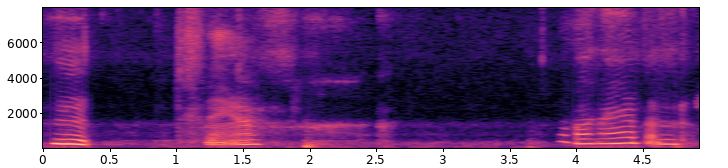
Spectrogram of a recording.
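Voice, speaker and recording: A woman's voice: sits high, fairly even intonation, extremely slow, vocal fry, phone-quality sound, a little hiss or hum. A woman chatting casually on a livestream as she works, in a laid-back way with trailing half-thoughts. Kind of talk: casual livestream chat while drawing.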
